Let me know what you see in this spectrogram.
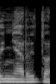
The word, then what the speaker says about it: Iñárritu: De González iñarito eh, Iñárritu. ¿Esa dónde la ve uno? – Netflix. Netflix. – Mm. Ah. – Ya llegó Iñárritu a Netflix.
